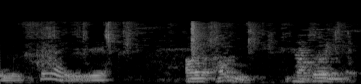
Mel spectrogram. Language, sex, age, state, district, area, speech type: Malayalam, female, 45-60, Kerala, Alappuzha, rural, spontaneous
